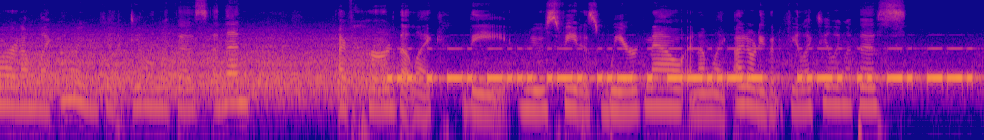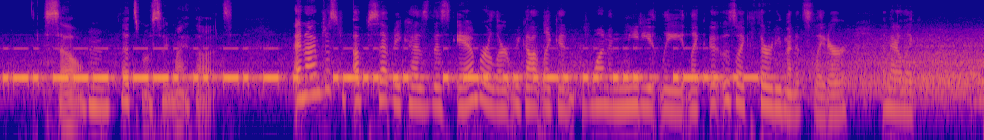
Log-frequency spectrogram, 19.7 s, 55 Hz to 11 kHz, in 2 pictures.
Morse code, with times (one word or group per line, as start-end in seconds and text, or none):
3.9-7.6 SENBRUE,
8.0-12.8 FINGROPINTE
13.2-13.9 LI
14.3-16.2 ENIRIS
16.6-17.4 LA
